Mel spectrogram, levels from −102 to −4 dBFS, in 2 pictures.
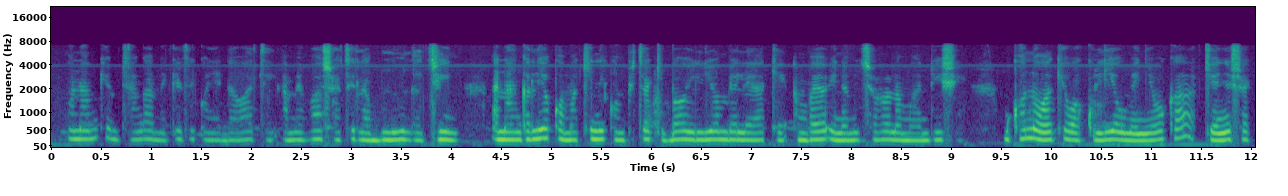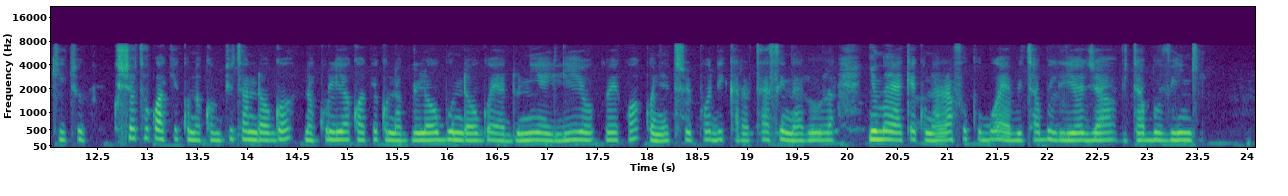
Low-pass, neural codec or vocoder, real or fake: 7.2 kHz; none; real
